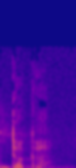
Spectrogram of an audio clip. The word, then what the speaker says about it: dukkha: In Pali, in the language of the Buddha's teachings, the word that's translated as suffering is dukkha. It's spelled D-U-K-K-H-A, dukkha.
